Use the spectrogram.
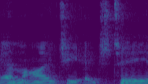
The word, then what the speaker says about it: might: I guess it's because of the spelling, this strange spelling, M-I-G-H-T, and we pronounce it might.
